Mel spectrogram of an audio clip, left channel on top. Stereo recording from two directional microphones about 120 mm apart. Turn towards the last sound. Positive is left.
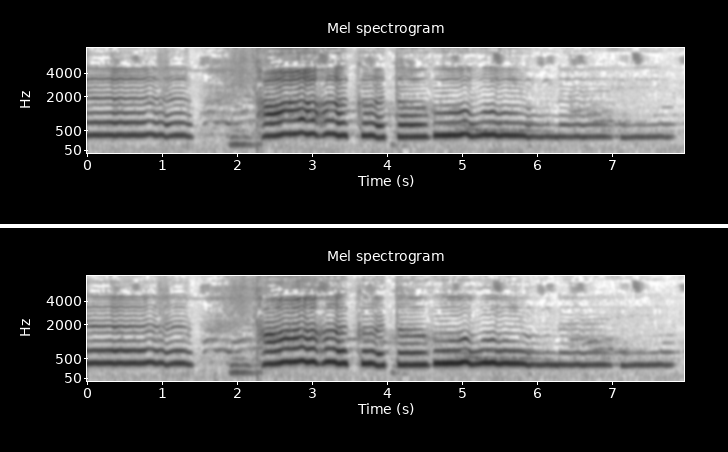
turn(degrees=30)  # may be behind; listen again after turning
